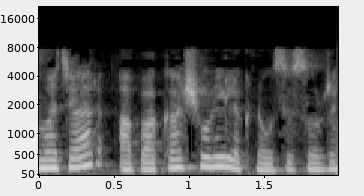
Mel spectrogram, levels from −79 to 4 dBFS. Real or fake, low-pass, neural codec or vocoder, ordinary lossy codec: real; none; none; none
